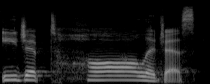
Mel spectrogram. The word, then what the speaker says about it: Egyptologist: Now, important to note that the syllable stress is Egyptologist. Ologist. So, our syllable stress is here. Ologist. And this is important because that pattern applies where the syllable stress is on the first O before ologist. Ologist. Ologist. Because it applies to all the words.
